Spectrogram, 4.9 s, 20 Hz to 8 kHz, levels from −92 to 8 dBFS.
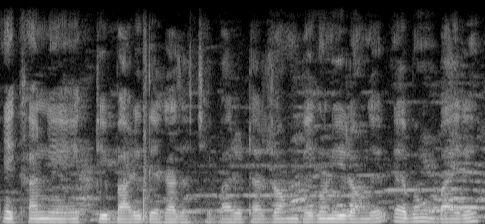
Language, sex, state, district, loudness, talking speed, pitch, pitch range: Bengali, male, Tripura, West Tripura, -17 LUFS, 135 wpm, 110 Hz, 110-115 Hz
